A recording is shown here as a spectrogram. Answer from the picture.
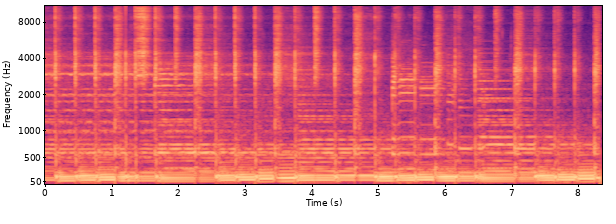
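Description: Instrumental music with a steady drum beat and heavy bass, played loud through a ROJEM portable bass-tube Bluetooth speaker from an MP3 player on the aux input.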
